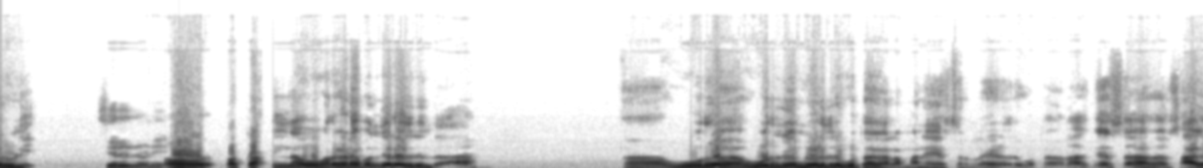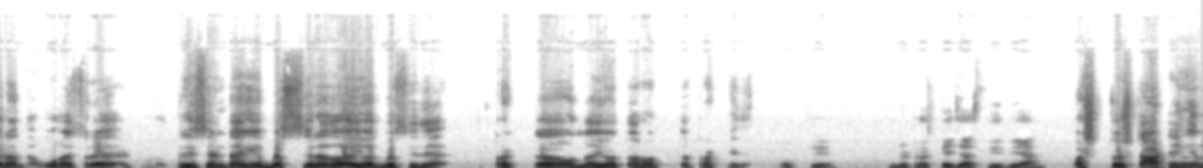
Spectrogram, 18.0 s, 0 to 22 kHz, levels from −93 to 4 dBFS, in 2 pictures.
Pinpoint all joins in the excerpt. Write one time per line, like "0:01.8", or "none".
0:02.1
0:10.4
